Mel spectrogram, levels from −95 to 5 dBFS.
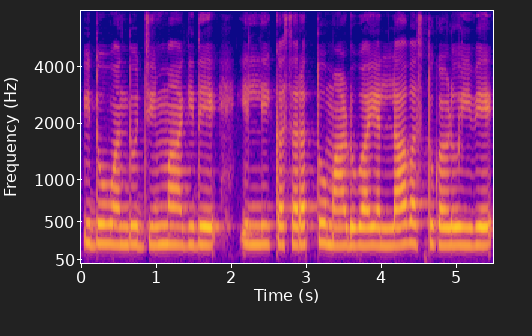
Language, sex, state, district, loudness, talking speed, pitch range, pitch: Kannada, female, Karnataka, Bidar, -14 LUFS, 110 wpm, 220-235 Hz, 225 Hz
